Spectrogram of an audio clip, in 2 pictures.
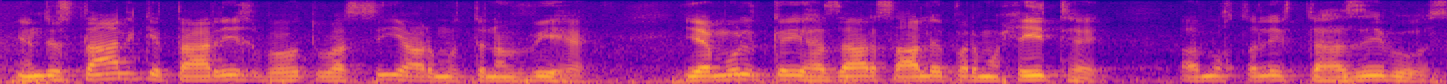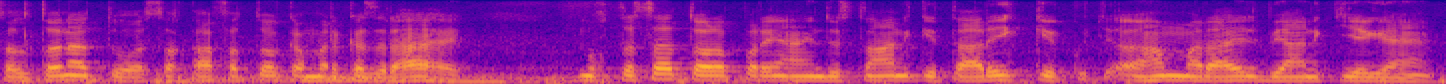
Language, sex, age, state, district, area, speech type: Urdu, male, 18-30, Uttar Pradesh, Saharanpur, urban, spontaneous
